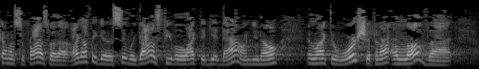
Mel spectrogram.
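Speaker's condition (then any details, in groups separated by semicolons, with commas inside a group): No condition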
